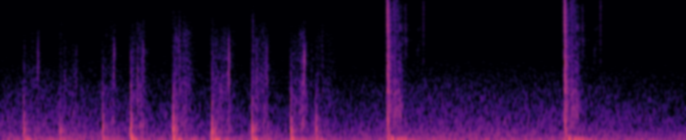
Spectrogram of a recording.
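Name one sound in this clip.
A hammer knocks on wooden boards.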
